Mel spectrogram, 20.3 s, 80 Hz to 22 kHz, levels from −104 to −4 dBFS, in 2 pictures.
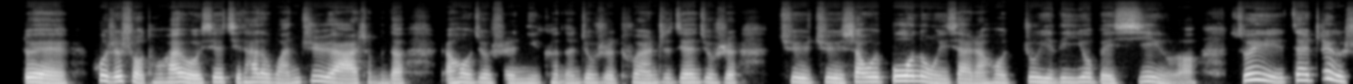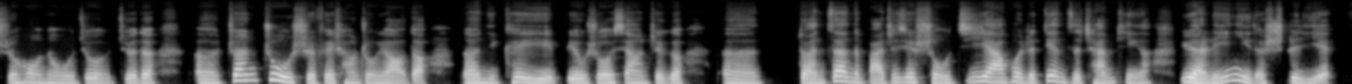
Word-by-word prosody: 对， 175 -5 +6
或 250 - +3
者 225 -1 +5
手 215 -5 +1
头 185 +2 -7
还 195 +1 +4
有 190 -4 +6
一 - - 0
些 200 +3 0
其 190 -1 -4
它 200 +1 +1
的 195 - +2
玩 170 0 -4
具 220 +2 0
啊 170 -3 +4
什 165 - -10
么 165 -1 -10
的， 160 0 -2 0.2
然 175 - -1
后 195 -2 +2
就 185 0 -2
是 175 -1 -5
你 165 0 -5
可 185 +1 -7
能 165 -1 -6
就 180 0 -2
是 170 -1 -4
突 165 - -9
然 170 -1 -1
之 185 0 -7
间 190 +1 0
就 190 -1 -3
是 180 0 -3 0.3
去 195 -2 0
去 185 +1 0
稍 205 +4 +2
微 210 - +6
拨 240 +4 +7
弄 215 -7 +2
一 - - -4
下， 175 0 -2
然 155 0 -3
后 180 -1 -2
注 210 -1 +1
意 190 - +2
力 190 +2 -3
又 205 0 +1
被 165 -4 -1
吸 170 +7 -1
引 195 -6 0
了。 155 - -8 0.2
所 275 +4 +4
以 240 -10 +3
在 270 +8 +2
这 300 +7 +1
个 245 - +5
时 180 -4 -4
候 185 0 -2
呢， 175 -2 -4
我 160 -1 -3
就 185 +2 -2
觉 170 -1 -3
得， 185 +1 0 0.2
呃， 165 0 -3
专 265 - +1
注 265 -8 +4
是 170 -3 -2
非 180 +1 -1
常 165 -2 -6
重 175 -1 -3
要 155 - -2
的。 - - -2 0.2
那 180 0 +1
你 170 -2 -3
可 205 +4 0
以 175 -6 +2
比 165 - -4
如 170 0 +2
说 175 0 +1
像 180 -2 -3
这 170 0 -3
个， 160 -1 0 0.3
嗯， 160 -3 -3 0.3
短 170 -4 +2
暂 230 +1 +4
地 195 - -2
把 180 - -2
这 190 - -5
些 200 +1 +1
手 185 -4 -2
机 185 +6 -6
呀 205 -3 +4
或 205 +1 0
者 170 -2 -2
电 225 +4 0
子 155 -4 -3
产 160 +4 -4
品 170 -7 -6
啊 - - -9 0.2
远 190 -5 +6
离 175 +6 +1
你 250 -6 +1
的 170 - -3
视 185 +2 -3
野。 155 -4 -3
185 Hz, 310 characters per minute, -24 LUFS, 170-200 Hz, 0.3 s, 拨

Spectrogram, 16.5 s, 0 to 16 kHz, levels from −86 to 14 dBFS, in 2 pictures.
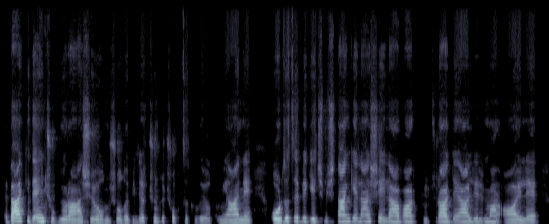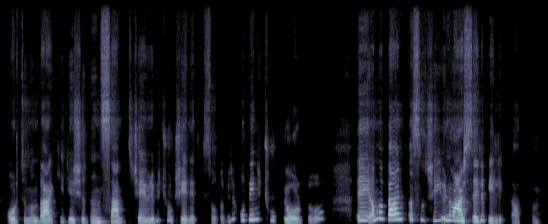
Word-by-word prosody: belki 255 +2 +8
de - - +2
en 245 0 +6
çok 235 -4 -8
yoran 205 0 +1
şey 210 -1 -5
olmuş 195 +2 -6
olabilir. 190 +4 -6
Çünkü 235 +1 -9
çok 245 0 -10
takılıyordum. 165 -2 -13
Yani, 185 +2 -1 0.3
orada 220 +3 +5
tabii 245 -1 -3
geçmişten 225 +2 -1
gelen 230 0 -4
şeyler 225 -2 -1
var, 220 -1 -1
kültürel 220 +1 -1
değerlerin 220 +1 -3
var, 215 -1 -2
aile 200 +3 -3 0.2
ortamın, 215 0 -2
belki, 205 +1 +3
yaşadığın 215 +2 -2
semt, 215 -1 +1
çevre... 225 0 -3
Birçok 315 -5 -12
şeyin 185 -4 -2
etkisi 175 +1 -11
olabilir. 250 - -13
O 340 0 -4
beni 375 +2 +1
çok 295 -2 -11
yordu, 180 - -1 0.5
eee, 310 0 +2
ama 395 +7 +3
ben 375 +3 +9
asıl 360 -2 -5
şeyi 320 +3 -6
üniversiteyle 280 -4 +5
birlikte 175 - -6
attım. 140 0 -18
220 Hz, 155 wpm, -24 LUFS, 205-245 Hz, 0.5 s, ben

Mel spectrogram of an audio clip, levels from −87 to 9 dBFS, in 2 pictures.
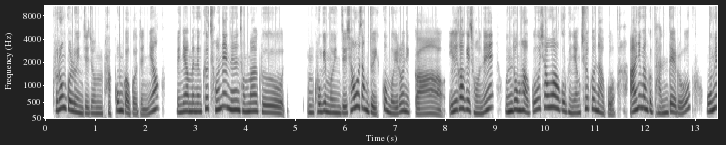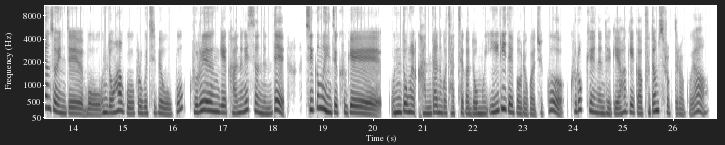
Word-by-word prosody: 그런 320 +6 +3
걸로 260 -7 +3
인제 175 -3 -2
좀 170 -1 -4
바꾼 255 +11 +1
거거든요. 170 - -2 0.3
왜냐면은 230 +1 +2
그전에는 300 -1 +3
정말 240 0 +2
그 200 -5 0 0.5
음 200 - -2
거기 225 +2 +1
뭐 200 -3 +1
인제 185 -1 -1
샤워장도 300 - +2
있고 170 - -3
뭐 180 -6 0
이러니까 170 -7 -2
일 235 +7 +3
가기 315 -4 +3
전에 220 - -1 0.2
운동하고 255 +1 +4
샤워하고 345 -6 +2
그냥 190 -3 -2
출근하고 280 - -1 0.3
아니면 315 +2 +3
그 255 - +1
반대로 195 - -1 0.3
오면서 280 +1 +4
인제 175 -4 -1
뭐 145 0 -3
운동하고 195 -2 0
그러고 180 -1 -3
집에 180 +1 -7
오고 165 - -4
그런 240 +2 +3
게 200 -2 0
가능했었는데 195 - -1 0.4
지금은 300 +2 +3
인제 210 -3 +3
그게 185 -7 +1 0.2
운동을 210 +3 +3
간다는 180 +3 -2
거 185 - -4
자체가 170 0 -6
너무 165 +1 -1
일이 240 - +2
돼 225 -6 +2
버려 170 -5 -5
가지고 185 - -3
그렇게는 235 -8 -3
되게 165 -1 -4
하기가 195 -2 -3
부담스럽더라고요. 195 - -3
205 Hz, 305 characters per minute, -22 LUFS, 175-255 Hz, 0.5 s, 운동하고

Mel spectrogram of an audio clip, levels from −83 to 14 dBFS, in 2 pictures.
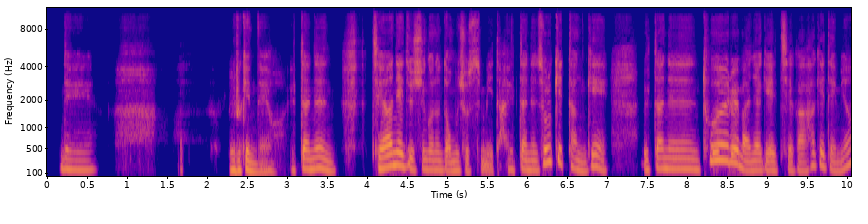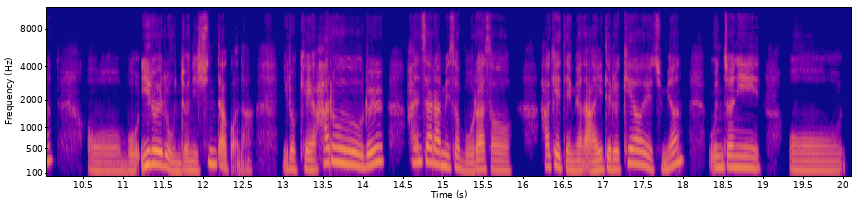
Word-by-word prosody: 네. 150 -3 -3 1.7
모르겠네요. 135 -3 +1 0.2
일단은 155 -1 +1 0.4
제안해 200 +5 +6
주신 155 -3 +1
거는 150 -1 -1
너무 135 +2 0
좋습니다. 125 -1 -3
일단은 145 -1 -2
솔깃한 205 - +1
게 170 -5 -1 0.4
일단은 160 +1 0
토요일을 145 -2 +5
만약에 140 0 0
제가 130 0 -3
하게 210 +9 -2
되면 180 - -4 0.4
어 130 -1 -5
뭐 135 - -4
일요일을 225 0 +5
온전히 135 0 -2
쉰다거나 235 - -1 0.4
이렇게 155 0 -1
하루를 245 - +3 0.3
1 260 +1 -2
사람이서 220 -9 +2
몰아서 140 0 -2 0.3
하게 195 0 0
되면 145 -3 -2
아이들을 155 +2 +1
케어해 230 - +1
주면 225 - -2 0.3
온전히 185 -2 0 0.3
어 140 -1 -5
155 Hz, 265 characters per minute, -22 LUFS, 140-195 Hz, 1.7 s, 제안해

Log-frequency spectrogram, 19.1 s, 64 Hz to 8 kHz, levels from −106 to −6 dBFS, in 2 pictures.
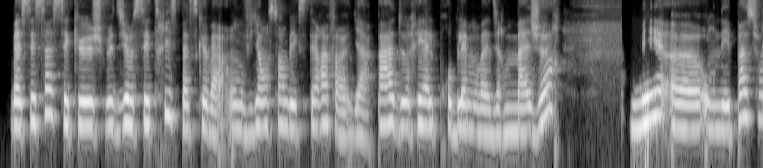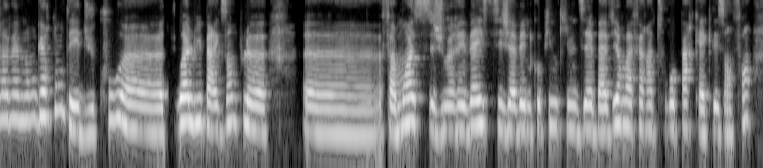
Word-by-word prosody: Bah, 215 -1 +3
c'est 245 +3 +8
ça, 310 +6 +8
c'est 235 -7 +6
que 220 -1 +3
je 215 +1 -5
veux 220 +1 -1
dire, 220 +3 +2
c'est 225 0 +3
triste 285 +4 0
parce 200 -3 +2
que, 210 - -3
bah, 180 -4 -3
on 200 0 -4
vit 180 +4 -2
ensemble 215 0 0
et 195 - 0
cetera. 215 +3 0
Enfin 190 -8 -4
il - - -12
y - - -4
a 160 -3 -6
pas 225 +2 +1
de 215 -2 -2
réel 215 0 -1
problème, 205 -1 -2
on 185 - -7
va 175 -1 -2
dire 175 +1 -7
majeur, 185 - -1 0.9
mais, 240 +9 +6
heu, 200 -2 +2
on 195 - -3
n'est 195 0 -1
pas 270 +8 -1
sur 275 -1 +4
la 265 0 -3
même 265 -1 -5
longueur 275 +2 -2
d'onde 340 +1 -8
et 195 -3 +2
du 175 0 -8
coup, 260 +7 -4
heu. 190 -4 -1
Tu - - -30
vois, 245 +1 +6
lui, 240 0 +1
par 210 -3 0
exemple, 235 +5 -4
heu 190 -3 0 0.5
heu, 175 -2 -5
enfin 190 -2 0
moi 240 +5 +2
si 245 -5 +4
je 180 +2 -6
me - - -3
réveille, 200 +4 -1
si 220 -2 -4
j'avais 195 +1 -1
une 190 - -10
copine 210 +3 -8
qui 210 -1 -11
me 195 - -5
disait: 195 +2 -2
«Bah, 185 0 -1
viens 230 +5 0
on - - -7
va 215 - -1
faire 210 -1 -7
un 200 - -7
tour 190 +2 -13
au 205 - -1
parc 210 0 -7
avec 175 0 -3
les 185 -1 -3
enfants», 180 +10 -5
210 Hz, 240 wpm, -23 LUFS, 190-230 Hz, 0.9 s, c'est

